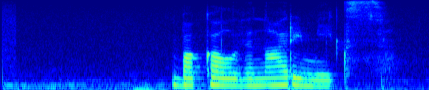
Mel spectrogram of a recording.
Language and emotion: Russian, neutral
